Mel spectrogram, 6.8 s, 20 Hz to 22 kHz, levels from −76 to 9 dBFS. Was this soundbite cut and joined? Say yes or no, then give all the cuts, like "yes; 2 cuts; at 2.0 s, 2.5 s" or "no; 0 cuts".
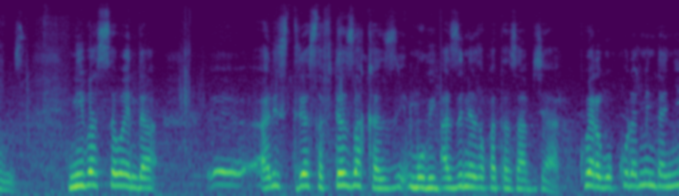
yes; 1 cut; at 4.4 s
